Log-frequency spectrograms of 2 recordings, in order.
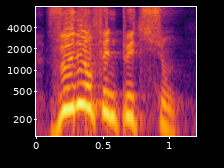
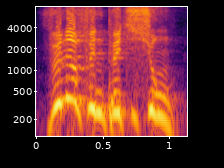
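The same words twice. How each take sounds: The two takes are said the same way.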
